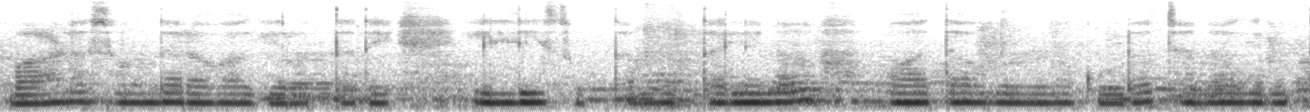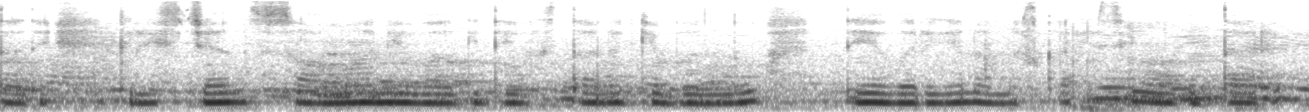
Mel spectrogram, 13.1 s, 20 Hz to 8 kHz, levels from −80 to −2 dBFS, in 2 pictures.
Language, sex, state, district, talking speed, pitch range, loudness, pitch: Kannada, female, Karnataka, Gulbarga, 75 wpm, 195-215 Hz, -26 LUFS, 200 Hz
